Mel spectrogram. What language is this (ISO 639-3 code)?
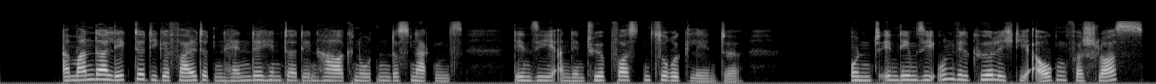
deu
